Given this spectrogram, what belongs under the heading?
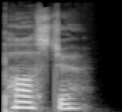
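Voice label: "pasture", British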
